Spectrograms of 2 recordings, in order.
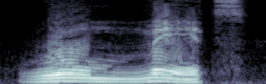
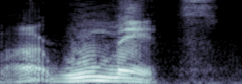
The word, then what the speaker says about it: roommates: three roommates linked but roommates we don't pronounce two M's only one M roommates it sounds like Rue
